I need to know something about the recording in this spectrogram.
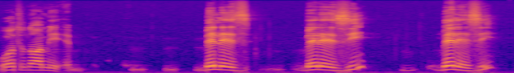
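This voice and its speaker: A man's voice: high-pitched, very animated, quick pace, vocal fry, full character voice. A man co-hosting a comic sports chat, playing a clumsy pundit who stumbles and stammers over every name. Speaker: comedy show co-host.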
